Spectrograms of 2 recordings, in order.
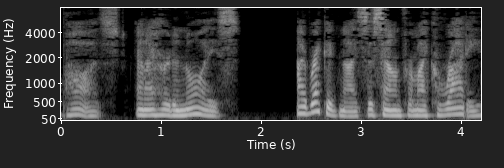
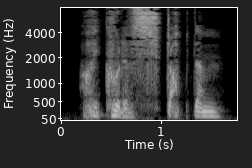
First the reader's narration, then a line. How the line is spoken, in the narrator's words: said in a guttural voice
